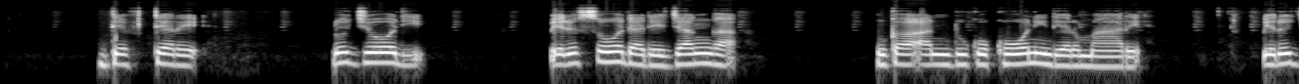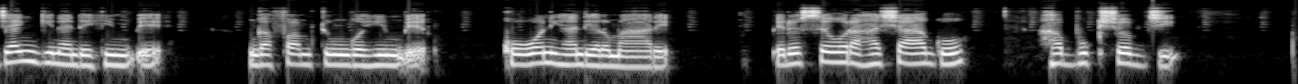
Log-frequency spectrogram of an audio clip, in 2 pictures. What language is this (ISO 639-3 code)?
ful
